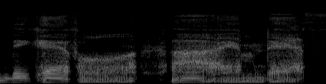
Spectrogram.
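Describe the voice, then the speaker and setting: A put-on character voice, low-pitched and growling, over light background noise. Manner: warning, menacing.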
